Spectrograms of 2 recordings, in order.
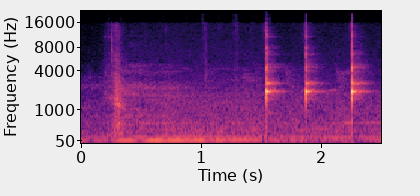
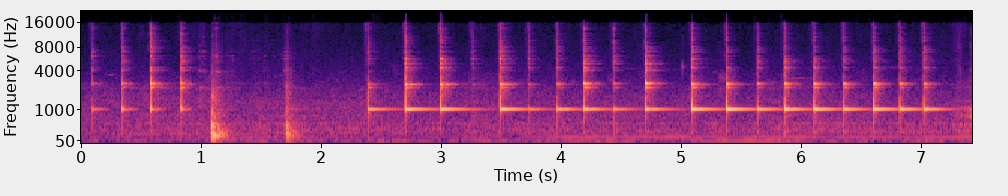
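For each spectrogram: First: ceramic bonsai pot that does not ring. Second: ceramic bonsai pot that still rings when tapped.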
